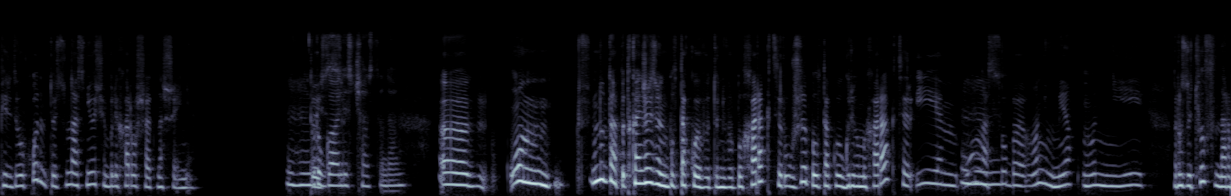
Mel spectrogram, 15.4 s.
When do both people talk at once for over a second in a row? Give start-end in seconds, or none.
none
